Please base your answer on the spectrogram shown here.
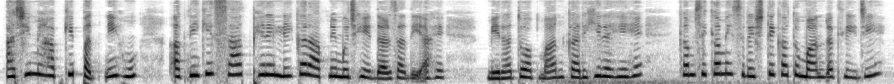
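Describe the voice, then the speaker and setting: Woman acting a high, plaintive young bride. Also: lively intonation, normal speed, warm tone, no room sound. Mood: hurt, pleading. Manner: pleading, plaintive. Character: meek, wronged young bride, tearful and earnest. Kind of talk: Hindi cartoon story voice acting.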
